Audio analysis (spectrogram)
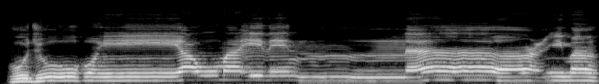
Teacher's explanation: गुन्ना करेंगे हार या पे और जाल को नून के साथ मिलाते हैं, गुन्ना भी करेंगे, फिर नून को लंबा भी करेंगे और आइन गले से अदा करेंगे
